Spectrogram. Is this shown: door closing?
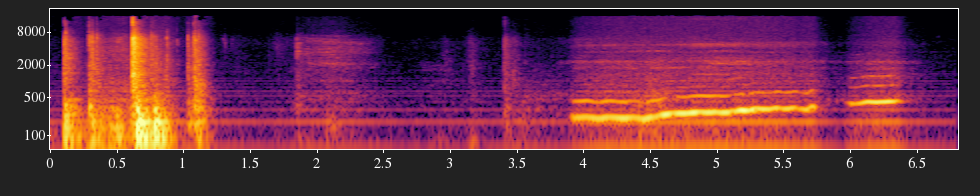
yes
